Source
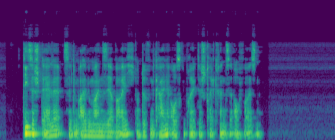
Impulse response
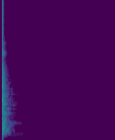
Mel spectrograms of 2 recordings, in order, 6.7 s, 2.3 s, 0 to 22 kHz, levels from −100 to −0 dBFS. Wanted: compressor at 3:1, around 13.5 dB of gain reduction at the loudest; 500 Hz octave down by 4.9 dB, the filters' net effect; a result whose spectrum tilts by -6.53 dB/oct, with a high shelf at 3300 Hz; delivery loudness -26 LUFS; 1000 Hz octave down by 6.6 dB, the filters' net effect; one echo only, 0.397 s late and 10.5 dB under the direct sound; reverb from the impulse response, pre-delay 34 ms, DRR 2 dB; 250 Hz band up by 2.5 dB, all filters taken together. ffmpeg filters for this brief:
-filter_complex "[0:a]equalizer=f=250:t=o:g=5.5,equalizer=f=500:t=o:g=-6,equalizer=f=1k:t=o:g=-7,highshelf=f=3.3k:g=-5,acompressor=threshold=-24dB:ratio=3,aecho=1:1:397:0.299,asplit=2[a][b];[1:a]atrim=start_sample=2205,adelay=34[c];[b][c]afir=irnorm=-1:irlink=0,volume=-6.5dB[d];[a][d]amix=inputs=2:normalize=0,volume=1dB"

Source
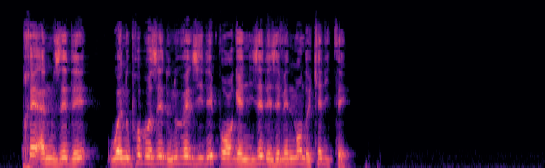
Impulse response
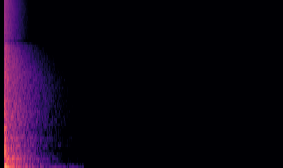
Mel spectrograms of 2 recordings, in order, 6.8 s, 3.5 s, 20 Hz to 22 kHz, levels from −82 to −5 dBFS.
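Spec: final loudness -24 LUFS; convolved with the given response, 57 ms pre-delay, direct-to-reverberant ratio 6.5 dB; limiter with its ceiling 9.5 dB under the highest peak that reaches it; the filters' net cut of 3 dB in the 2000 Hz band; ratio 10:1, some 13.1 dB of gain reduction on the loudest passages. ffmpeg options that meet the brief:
-filter_complex "[0:a]equalizer=f=2k:t=o:g=-3.5,acompressor=threshold=-29dB:ratio=10,alimiter=level_in=2.5dB:limit=-24dB:level=0:latency=1,volume=-2.5dB,asplit=2[a][b];[1:a]atrim=start_sample=2205,adelay=57[c];[b][c]afir=irnorm=-1:irlink=0,volume=-24.5dB[d];[a][d]amix=inputs=2:normalize=0,volume=10dB"

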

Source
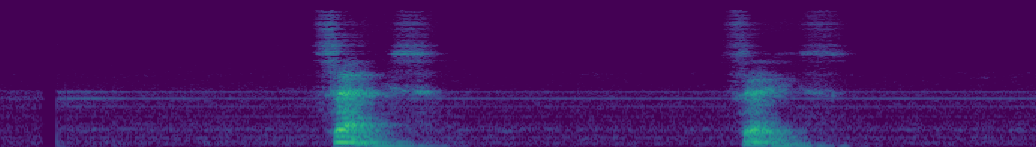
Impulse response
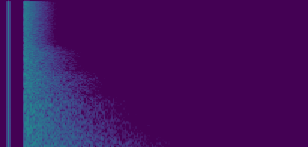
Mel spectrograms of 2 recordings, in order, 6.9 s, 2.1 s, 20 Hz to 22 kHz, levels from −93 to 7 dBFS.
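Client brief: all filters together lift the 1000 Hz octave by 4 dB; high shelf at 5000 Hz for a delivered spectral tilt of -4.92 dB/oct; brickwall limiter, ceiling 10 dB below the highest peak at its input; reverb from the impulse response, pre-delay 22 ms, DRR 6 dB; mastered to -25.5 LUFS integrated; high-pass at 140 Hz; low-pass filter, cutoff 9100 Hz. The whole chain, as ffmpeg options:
-filter_complex "[0:a]highpass=140,lowpass=9.1k,equalizer=f=1k:t=o:g=5,highshelf=f=5k:g=4.5,alimiter=limit=-19.5dB:level=0:latency=1,asplit=2[a][b];[1:a]atrim=start_sample=2205,adelay=22[c];[b][c]afir=irnorm=-1:irlink=0,volume=-12dB[d];[a][d]amix=inputs=2:normalize=0,volume=9dB"

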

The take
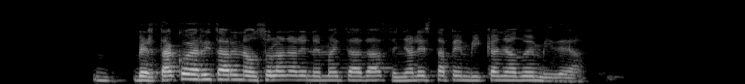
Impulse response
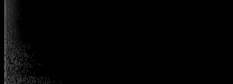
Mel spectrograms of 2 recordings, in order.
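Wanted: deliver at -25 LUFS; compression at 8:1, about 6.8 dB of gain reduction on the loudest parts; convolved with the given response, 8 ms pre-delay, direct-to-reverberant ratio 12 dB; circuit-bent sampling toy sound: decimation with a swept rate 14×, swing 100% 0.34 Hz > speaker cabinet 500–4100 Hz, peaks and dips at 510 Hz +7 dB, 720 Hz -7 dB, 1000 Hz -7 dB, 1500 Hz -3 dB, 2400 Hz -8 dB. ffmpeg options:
-filter_complex "[0:a]acompressor=threshold=-22dB:ratio=8,asplit=2[a][b];[1:a]atrim=start_sample=2205,adelay=8[c];[b][c]afir=irnorm=-1:irlink=0,volume=-15.5dB[d];[a][d]amix=inputs=2:normalize=0,acrusher=samples=14:mix=1:aa=0.000001:lfo=1:lforange=14:lforate=0.34,highpass=500,equalizer=f=510:t=q:w=4:g=7,equalizer=f=720:t=q:w=4:g=-7,equalizer=f=1k:t=q:w=4:g=-7,equalizer=f=1.5k:t=q:w=4:g=-3,equalizer=f=2.4k:t=q:w=4:g=-8,lowpass=f=4.1k:w=0.5412,lowpass=f=4.1k:w=1.3066,volume=6dB"

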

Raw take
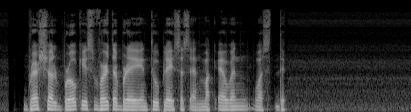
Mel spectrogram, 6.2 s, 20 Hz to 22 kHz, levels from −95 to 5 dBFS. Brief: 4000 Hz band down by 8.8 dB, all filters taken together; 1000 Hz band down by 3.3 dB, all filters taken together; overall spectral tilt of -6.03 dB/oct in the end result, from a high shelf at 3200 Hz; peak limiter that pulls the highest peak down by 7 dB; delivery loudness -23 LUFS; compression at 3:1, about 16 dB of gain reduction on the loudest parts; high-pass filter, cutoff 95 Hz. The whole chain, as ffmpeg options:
-af "highpass=95,equalizer=f=1k:t=o:g=-3,highshelf=f=3.2k:g=-7,equalizer=f=4k:t=o:g=-7,acompressor=threshold=-41dB:ratio=3,volume=21.5dB,alimiter=limit=-10dB:level=0:latency=1"

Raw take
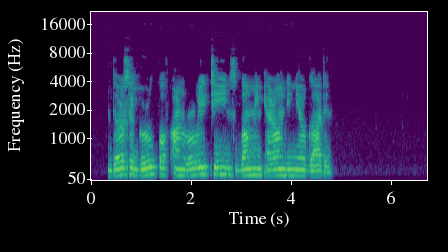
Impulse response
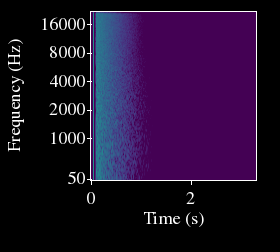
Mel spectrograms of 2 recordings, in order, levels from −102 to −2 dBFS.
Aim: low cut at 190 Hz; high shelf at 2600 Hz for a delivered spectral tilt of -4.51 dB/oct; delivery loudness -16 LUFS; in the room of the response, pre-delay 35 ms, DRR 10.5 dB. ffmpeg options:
-filter_complex "[0:a]highpass=190,highshelf=f=2.6k:g=-3.5,asplit=2[a][b];[1:a]atrim=start_sample=2205,adelay=35[c];[b][c]afir=irnorm=-1:irlink=0,volume=-12dB[d];[a][d]amix=inputs=2:normalize=0,volume=12dB"

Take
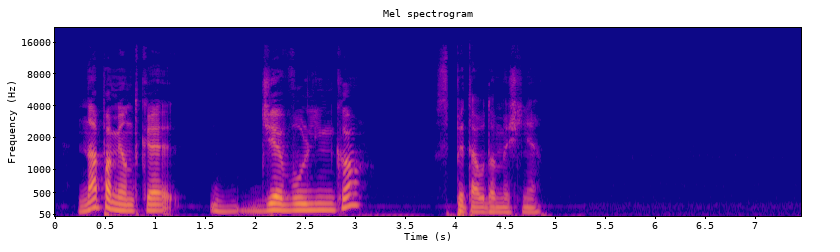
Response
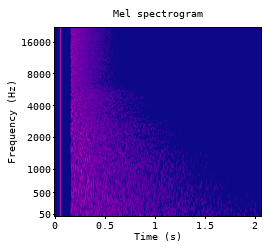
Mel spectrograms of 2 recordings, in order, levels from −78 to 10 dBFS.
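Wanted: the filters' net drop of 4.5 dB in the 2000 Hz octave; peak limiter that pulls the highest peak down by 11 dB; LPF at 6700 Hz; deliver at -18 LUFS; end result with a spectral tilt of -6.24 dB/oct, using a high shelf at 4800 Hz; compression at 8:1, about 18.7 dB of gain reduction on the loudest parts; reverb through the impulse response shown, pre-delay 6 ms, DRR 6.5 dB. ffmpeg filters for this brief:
-filter_complex "[0:a]lowpass=6.7k,equalizer=f=2k:t=o:g=-7,highshelf=f=4.8k:g=4.5,acompressor=threshold=-30dB:ratio=8,alimiter=level_in=6dB:limit=-24dB:level=0:latency=1,volume=-6dB,asplit=2[a][b];[1:a]atrim=start_sample=2205,adelay=6[c];[b][c]afir=irnorm=-1:irlink=0,volume=-14.5dB[d];[a][d]amix=inputs=2:normalize=0,volume=21.5dB"

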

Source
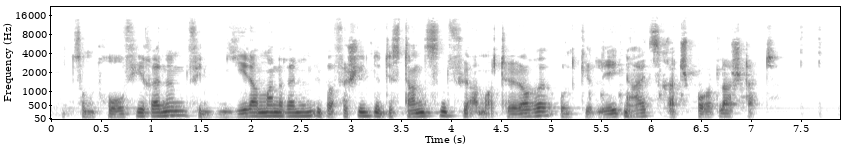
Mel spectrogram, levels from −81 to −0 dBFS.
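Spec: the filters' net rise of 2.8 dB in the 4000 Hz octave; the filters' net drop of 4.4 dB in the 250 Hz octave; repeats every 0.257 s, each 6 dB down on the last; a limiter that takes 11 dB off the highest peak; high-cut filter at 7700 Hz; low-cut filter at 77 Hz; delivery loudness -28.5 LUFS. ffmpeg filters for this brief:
-af "highpass=77,lowpass=7.7k,equalizer=f=250:t=o:g=-5,equalizer=f=4k:t=o:g=4,alimiter=level_in=2.5dB:limit=-24dB:level=0:latency=1,volume=-2.5dB,aecho=1:1:257|514|771|1028|1285|1542:0.501|0.251|0.125|0.0626|0.0313|0.0157,volume=8.5dB"

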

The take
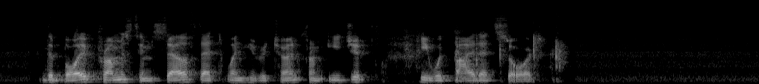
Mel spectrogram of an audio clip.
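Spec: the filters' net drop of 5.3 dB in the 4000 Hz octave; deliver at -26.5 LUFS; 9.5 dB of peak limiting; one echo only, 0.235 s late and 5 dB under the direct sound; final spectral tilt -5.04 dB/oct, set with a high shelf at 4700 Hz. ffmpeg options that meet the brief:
-af "equalizer=f=4k:t=o:g=-5.5,highshelf=f=4.7k:g=-4.5,alimiter=level_in=1dB:limit=-24dB:level=0:latency=1,volume=-1dB,aecho=1:1:235:0.562,volume=10.5dB"

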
